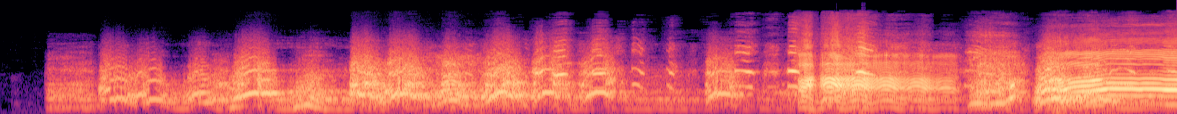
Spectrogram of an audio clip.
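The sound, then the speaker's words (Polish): Small dogs barking while chasing a hare, a busy stream of many excited yips, barks and whimpers, loud and continuous, with no pauses between bursts. “Pieski, weźcie się do roboty, złapcie zajączka i przyprowadźcie do mnie.”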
